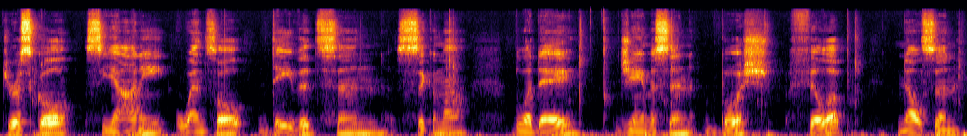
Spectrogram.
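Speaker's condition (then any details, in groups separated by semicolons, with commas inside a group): No condition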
